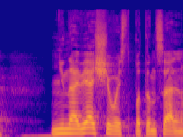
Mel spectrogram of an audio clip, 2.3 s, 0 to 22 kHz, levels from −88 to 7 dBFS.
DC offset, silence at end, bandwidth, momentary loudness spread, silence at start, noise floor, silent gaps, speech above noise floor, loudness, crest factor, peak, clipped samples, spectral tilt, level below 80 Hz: under 0.1%; 0 s; 16 kHz; 8 LU; 0.5 s; -45 dBFS; none; 29 dB; -16 LUFS; 16 dB; -2 dBFS; under 0.1%; -5 dB/octave; -44 dBFS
